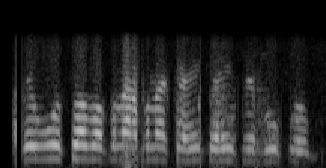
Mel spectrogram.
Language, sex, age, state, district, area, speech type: Hindi, male, 30-45, Bihar, Samastipur, rural, conversation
